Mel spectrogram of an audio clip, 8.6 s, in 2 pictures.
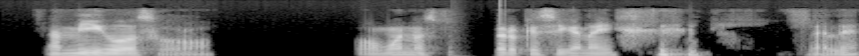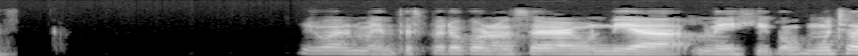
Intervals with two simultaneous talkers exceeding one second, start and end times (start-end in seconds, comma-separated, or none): none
